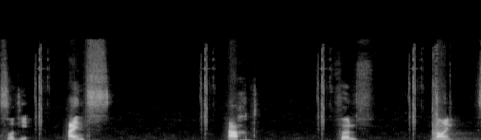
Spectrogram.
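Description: Keypad buttons beep as they are pressed.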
